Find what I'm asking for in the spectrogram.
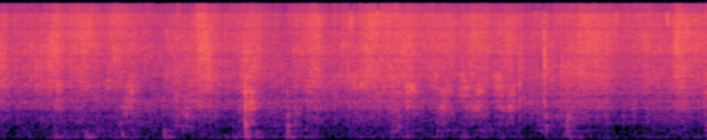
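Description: Spaghetti with ketchup sizzles and fries in a pan over low heat, a constant hiss broken by soft scraping stirs of a utensil, close and continuous with no talking.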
